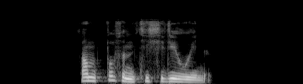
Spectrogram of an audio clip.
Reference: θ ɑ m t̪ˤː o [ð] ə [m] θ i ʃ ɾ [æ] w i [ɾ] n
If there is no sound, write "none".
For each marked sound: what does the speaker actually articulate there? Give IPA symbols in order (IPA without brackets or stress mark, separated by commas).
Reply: θ, m, i, none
